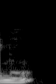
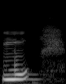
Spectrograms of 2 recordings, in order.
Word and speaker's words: mu: la U griega pequeña esta que se dice mu, ¿no? O mu, o cómo se dice esta letra. – Eh, sí, mu. – Vale, mu, ¿vale?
